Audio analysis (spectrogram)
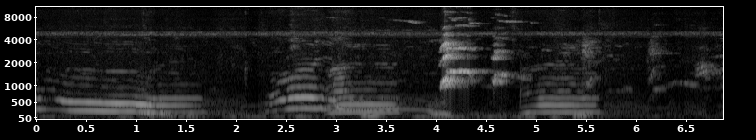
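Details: Dueling cats trading low, bending yowls that swoop up and down, then a sudden higher, harsher outburst about two thirds through, followed by shorter wails.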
